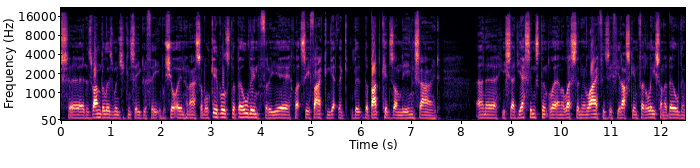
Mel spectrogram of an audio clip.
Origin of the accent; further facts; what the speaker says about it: Manchester, North West England, United Kingdom; the church on my way home that was my boyhood Sunday school church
